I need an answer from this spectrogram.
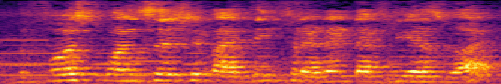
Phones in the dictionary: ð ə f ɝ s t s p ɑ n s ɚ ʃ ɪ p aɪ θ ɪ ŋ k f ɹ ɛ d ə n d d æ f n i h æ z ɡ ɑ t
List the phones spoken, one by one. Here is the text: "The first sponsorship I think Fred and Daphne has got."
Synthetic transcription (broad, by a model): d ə f ɝ s t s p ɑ n s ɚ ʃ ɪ p aɪ t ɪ ŋ k f ɹ ɛ d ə n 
